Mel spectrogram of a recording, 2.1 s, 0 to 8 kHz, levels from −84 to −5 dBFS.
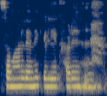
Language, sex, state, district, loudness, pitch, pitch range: Maithili, female, Bihar, Muzaffarpur, -27 LUFS, 210 Hz, 205-215 Hz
